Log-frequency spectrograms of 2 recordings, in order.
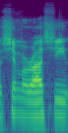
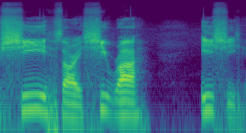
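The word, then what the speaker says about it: Shiraishi: So Shimarashi is the point forward, or Shira Ishii is how you say it.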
